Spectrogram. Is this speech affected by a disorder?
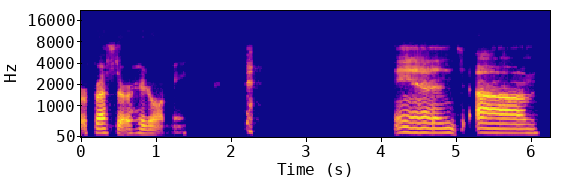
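Yes: cerebral palsy.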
